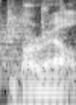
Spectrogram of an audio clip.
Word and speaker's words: Morel: was Kip Morel and hopefully I I pronounce it like Morel like the mushroom but it's spelled different and uh Kip is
